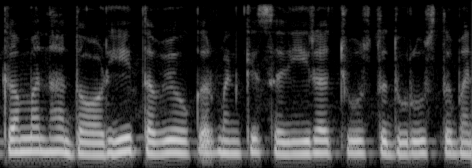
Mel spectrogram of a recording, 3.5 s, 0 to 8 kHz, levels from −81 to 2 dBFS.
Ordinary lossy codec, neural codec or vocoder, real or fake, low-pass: none; none; real; 7.2 kHz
